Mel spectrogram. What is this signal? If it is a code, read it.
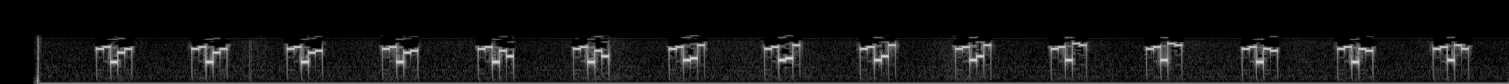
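Five-tone selective call (ZVEI), heard as quick runs of five tones, tones of about 70 ms. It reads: 89168 89168 89167 89167 89174 89174 89230 89230 89240 89240 89220 89220 89187 89187 89208
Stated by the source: ZVEI five-tone call 89163 received by SDR.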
